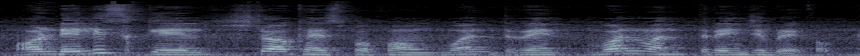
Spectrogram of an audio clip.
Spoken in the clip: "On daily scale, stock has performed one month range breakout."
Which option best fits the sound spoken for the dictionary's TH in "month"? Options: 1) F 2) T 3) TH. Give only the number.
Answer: 2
